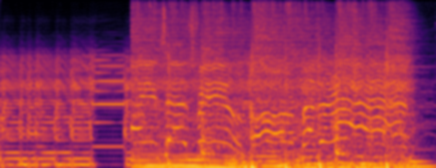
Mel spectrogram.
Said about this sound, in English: this is … …, a short song, unusually clean for them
